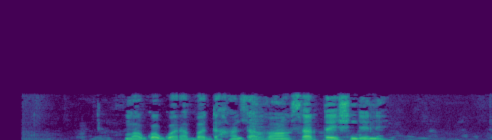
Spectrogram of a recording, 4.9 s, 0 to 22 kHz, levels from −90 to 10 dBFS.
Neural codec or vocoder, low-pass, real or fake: none; 7.2 kHz; real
